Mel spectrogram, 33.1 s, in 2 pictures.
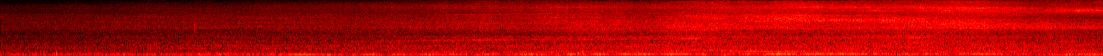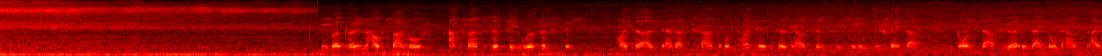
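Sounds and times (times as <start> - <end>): train wheels rumbling on rails: 0.0 - 24.1
faint gliding whine: 12.2 - 33.0.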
